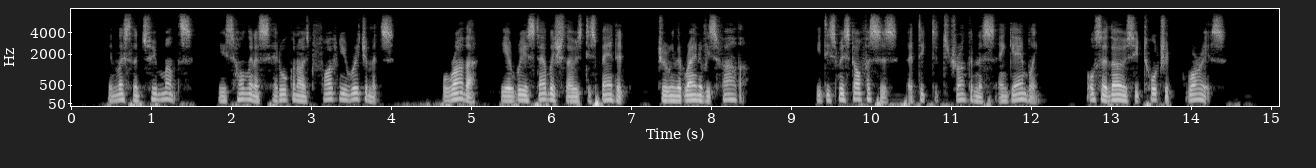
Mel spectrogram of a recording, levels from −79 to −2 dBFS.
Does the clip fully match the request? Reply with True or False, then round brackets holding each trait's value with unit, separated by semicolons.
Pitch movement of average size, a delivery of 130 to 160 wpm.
True (3.9 semitones; 150 wpm)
